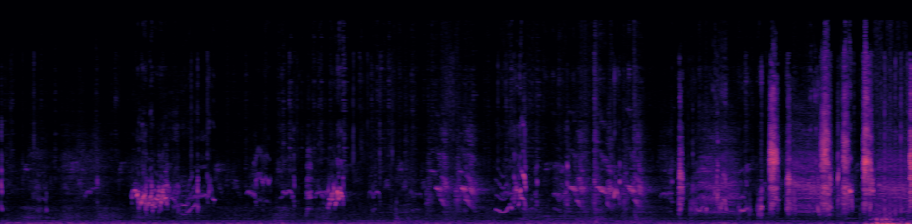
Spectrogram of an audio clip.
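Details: Pet budgies chatter in a continuous stream of squeaky, warbling notes and twitters, building to denser rapid clicks and chirps toward the end, finished by a dull knock.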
